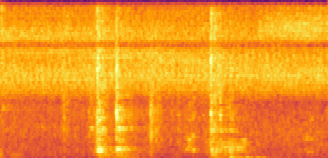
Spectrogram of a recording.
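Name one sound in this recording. Metal clanks sharply a few times.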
